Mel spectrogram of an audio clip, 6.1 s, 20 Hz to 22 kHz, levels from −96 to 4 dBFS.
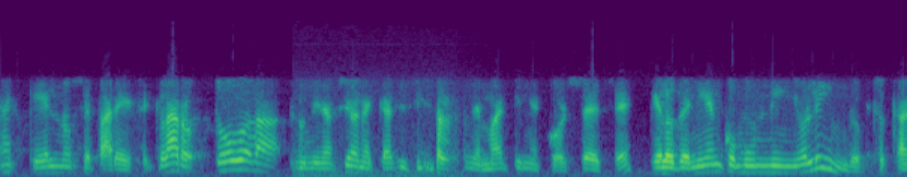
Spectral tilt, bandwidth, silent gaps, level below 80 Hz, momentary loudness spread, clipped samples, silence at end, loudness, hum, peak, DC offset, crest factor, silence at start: -8 dB/octave; 4.5 kHz; none; -62 dBFS; 9 LU; under 0.1%; 0 s; -27 LUFS; none; -8 dBFS; under 0.1%; 20 dB; 0 s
